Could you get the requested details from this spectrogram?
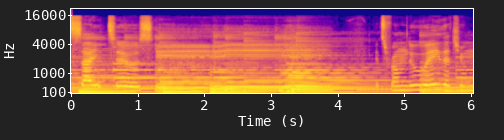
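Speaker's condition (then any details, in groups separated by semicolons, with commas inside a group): No condition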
